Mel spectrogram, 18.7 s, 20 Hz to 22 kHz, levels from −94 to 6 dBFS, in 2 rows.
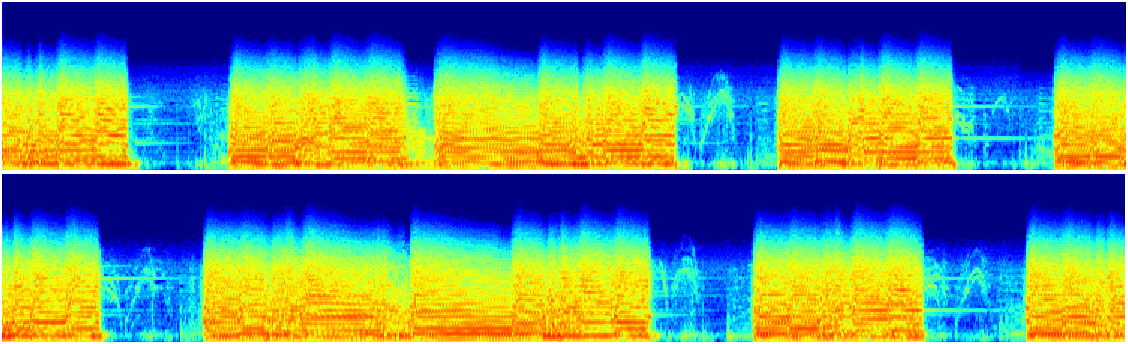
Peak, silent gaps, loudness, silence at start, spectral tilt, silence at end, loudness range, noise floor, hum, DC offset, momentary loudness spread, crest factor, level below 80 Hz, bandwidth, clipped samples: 0 dBFS; none; -11 LUFS; 0 s; -7.5 dB/octave; 0 s; 2 LU; -47 dBFS; none; under 0.1%; 5 LU; 12 dB; -36 dBFS; 7.2 kHz; under 0.1%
